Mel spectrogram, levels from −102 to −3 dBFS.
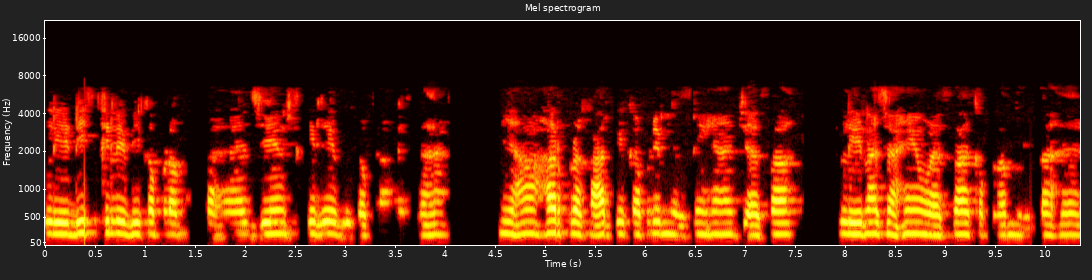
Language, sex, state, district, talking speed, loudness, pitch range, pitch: Hindi, female, Chhattisgarh, Balrampur, 160 wpm, -25 LUFS, 190-205 Hz, 200 Hz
